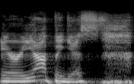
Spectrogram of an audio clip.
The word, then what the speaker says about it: Areopagus: And in verse 22, he's standing in this place called the Areopagus or Areopagus. That's how you say it, Areopagus, which is like this public square for reasoning.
